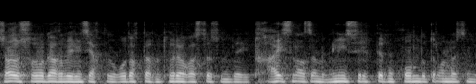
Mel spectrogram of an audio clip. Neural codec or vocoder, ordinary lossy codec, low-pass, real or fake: codec, 16 kHz, 2 kbps, FunCodec, trained on LibriTTS, 25 frames a second; none; none; fake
